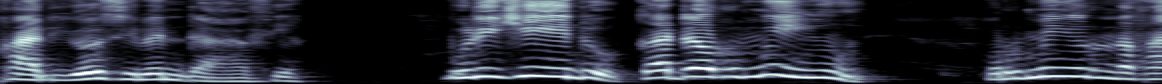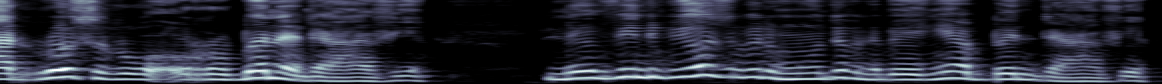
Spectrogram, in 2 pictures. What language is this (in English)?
Tsotso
